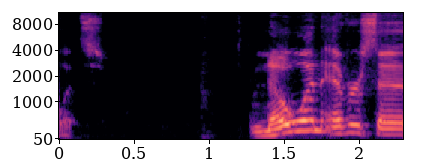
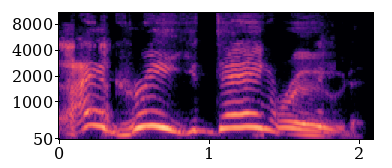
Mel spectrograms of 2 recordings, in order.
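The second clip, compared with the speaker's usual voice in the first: laughing retort; 11 semitones higher, 8 dB louder, slower than usual. Real, not acted.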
